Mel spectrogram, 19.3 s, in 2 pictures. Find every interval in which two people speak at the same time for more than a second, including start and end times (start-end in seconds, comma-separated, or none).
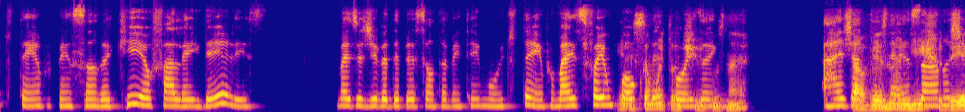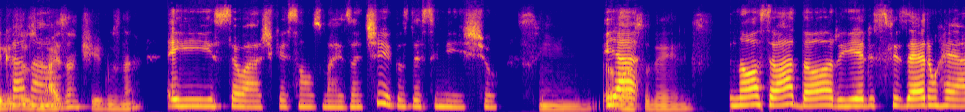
6.1-7.5, 8.5-10.3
